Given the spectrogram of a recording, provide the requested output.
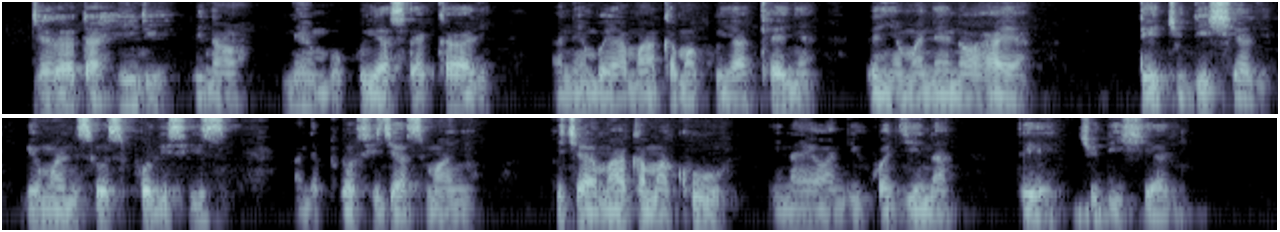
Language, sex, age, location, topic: Swahili, male, 36-49, Kisii, government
